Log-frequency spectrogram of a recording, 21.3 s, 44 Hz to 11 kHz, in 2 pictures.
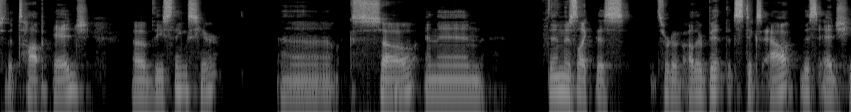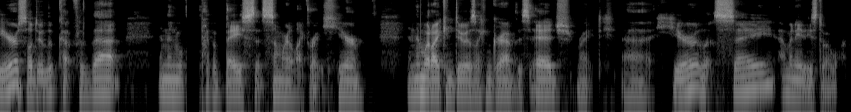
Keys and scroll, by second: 2.8 g, 3.1 z, 7.5 ctrl+r, 13.1 ctrl+r.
